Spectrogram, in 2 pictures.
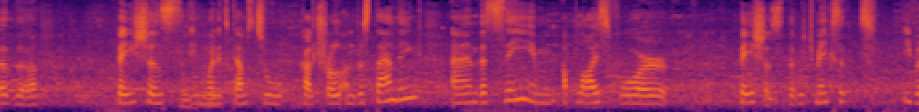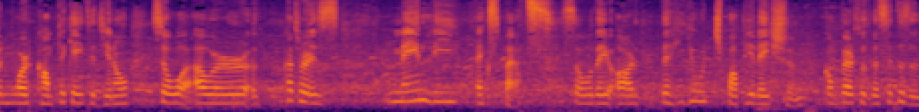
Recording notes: At the Alliance for Continuing Education in Healthcare Professions 2018 annual meeting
